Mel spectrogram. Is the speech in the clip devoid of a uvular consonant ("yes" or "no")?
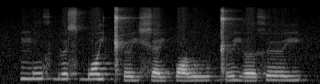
yes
